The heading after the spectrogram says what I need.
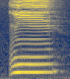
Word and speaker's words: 一: But itself, when it's pronounced alone, is E is first tone, E.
